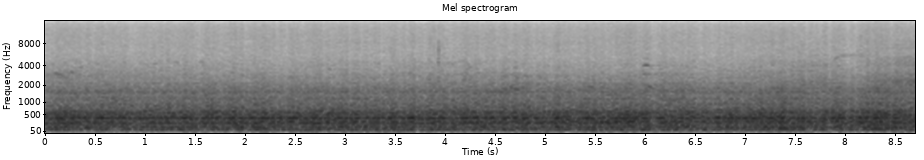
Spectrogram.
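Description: A steady droning hum made of several held low tones over a noisy wash.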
